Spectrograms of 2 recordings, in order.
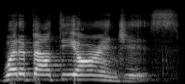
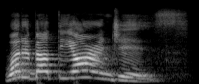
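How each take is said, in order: First: A nasty, louder demand. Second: High, loud shout through the door. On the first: Husband with mouth full, demanding nastily. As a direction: sneer the question at her. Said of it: "said in a nasty tone of voice". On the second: Husband shouting at the locked bathroom door. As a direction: yell it from outside the bathroom. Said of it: "I heard Robert's voice shouting". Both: A narrator's reading.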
